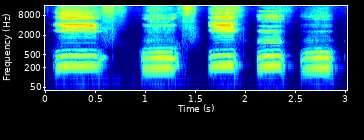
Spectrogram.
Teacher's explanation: 이 발음할 때랑 우 발음할 때랑 혀 끝에 그 위치가 조금 더 뒤로 이동이 돼요. 이, 우 점점 뒤로 가거든요.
